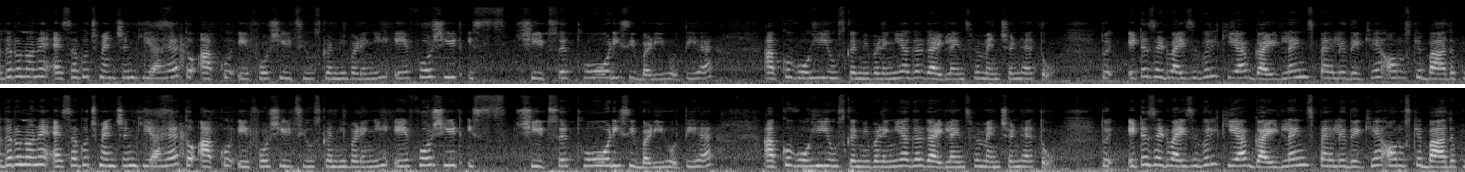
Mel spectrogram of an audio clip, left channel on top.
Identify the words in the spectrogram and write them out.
उन्होंने ऐसा कुछ मेंशन किया है तो आपको A4 शीट्स यूज करनी पड़ेंगी। A4 शीट इस शीट से थोड़ी सी बड़ी होती है, आपको वो ही यूज करनी पड़ेंगी अगर गाइडलाइंस में मेंशन्ड है तो इट इज एडवाइजेबल कि आप गाइडलाइंस पहले देखें और उसके बाद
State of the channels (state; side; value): quieter; left; 7.0 dB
